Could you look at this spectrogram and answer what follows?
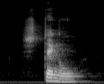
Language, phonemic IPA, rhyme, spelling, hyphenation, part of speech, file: Dutch, /ˈstɛ.ŋəl/, -ɛŋəl, stengel, sten‧gel, noun, Nl-stengel.ogg
- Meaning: stalk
